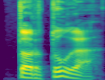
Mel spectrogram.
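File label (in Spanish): "tortuga", Spanish, male; mekanta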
